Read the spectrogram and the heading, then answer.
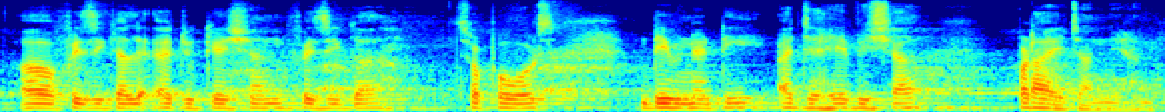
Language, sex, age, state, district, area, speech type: Punjabi, male, 30-45, Punjab, Amritsar, urban, spontaneous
